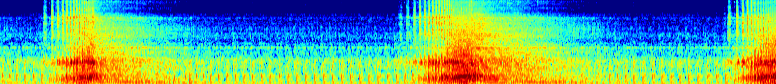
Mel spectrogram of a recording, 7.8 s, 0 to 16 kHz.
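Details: Venom SS3 KP Mini 150 after swapping to a Nibbi 26mm carburetor, jet changed and needle clip raised richer, before muffler fitted: steady idle thump with three quick clean throttle blips; good throttle response, normal running.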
